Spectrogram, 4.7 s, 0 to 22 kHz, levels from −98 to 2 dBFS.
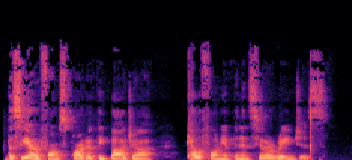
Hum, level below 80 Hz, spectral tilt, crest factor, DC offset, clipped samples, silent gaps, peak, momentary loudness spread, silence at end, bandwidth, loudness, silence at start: none; -62 dBFS; -5 dB/octave; 16 dB; under 0.1%; under 0.1%; none; -2 dBFS; 13 LU; 0.4 s; 16 kHz; -18 LUFS; 0.05 s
